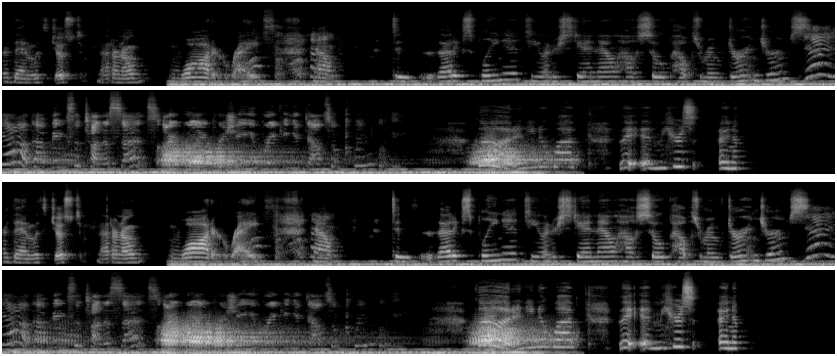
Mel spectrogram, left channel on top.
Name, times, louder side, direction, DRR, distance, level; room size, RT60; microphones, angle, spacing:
voice 1, 0.0-1.4 1.7-3.3 3.9-8.1 12.7-15.7, right 5 dB, 85° right, 0.6 m, -29 dB
sound 1, 1.6-13.4, left 2 dB, 25° left, 0.5 m, -27 dB
voice 2, 2.5-3.3 8.0-12.3, left 4 dB, 80° left, 1.4 m, -35 dB
sound 2, 8.4-14.1, right 3 dB, 40° right, 0.3 m, -22 dB
3.5 x 2.2 x 4.4 m
head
